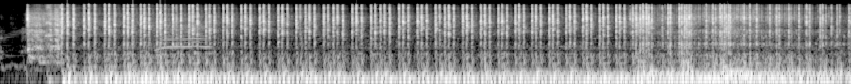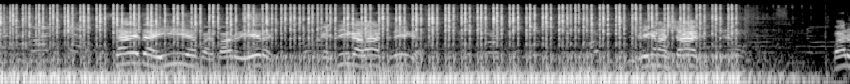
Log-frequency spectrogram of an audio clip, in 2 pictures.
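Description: A motorcycle engine rumbles loudly at idle close by, then cuts off.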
